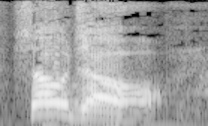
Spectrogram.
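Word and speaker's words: sozo (σῴζω): Sozo. Looks like that in the Greek, S long O, Z long O, sozo.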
